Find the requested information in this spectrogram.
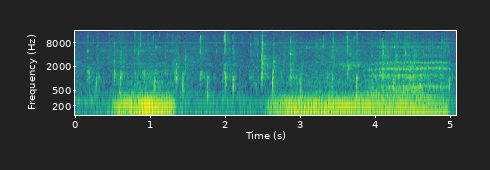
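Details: Litter of seven-week-old puppies, third litter, with a short low growl followed after a pause by a longer, steady rumbling growl, amid light clicks and scuffing sounds.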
